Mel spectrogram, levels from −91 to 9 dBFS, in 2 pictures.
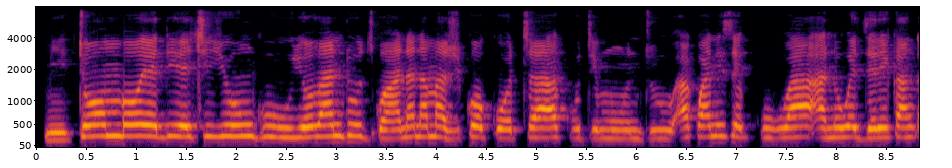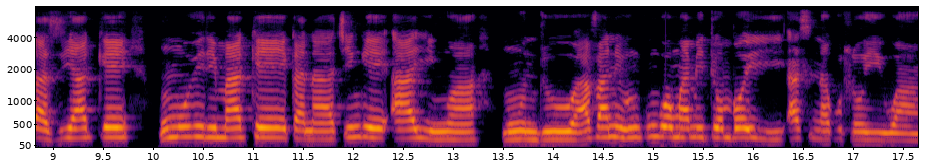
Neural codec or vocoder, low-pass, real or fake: none; 7.2 kHz; real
